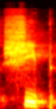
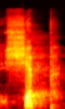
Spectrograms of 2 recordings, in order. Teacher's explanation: But number two is the tongue is actually very similar. So E has the tongue at the very top of the mouth in the front, and I has it near the top, but just beneath it. And you have some tenseness in your lips.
